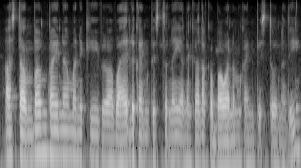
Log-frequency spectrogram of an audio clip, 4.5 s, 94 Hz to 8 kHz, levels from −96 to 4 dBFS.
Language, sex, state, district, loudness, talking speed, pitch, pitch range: Telugu, male, Telangana, Hyderabad, -22 LUFS, 120 wpm, 110 Hz, 100-120 Hz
